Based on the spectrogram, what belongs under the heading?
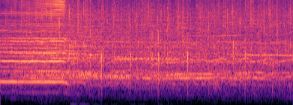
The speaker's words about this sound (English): It was an incredible night at a place called Knuckleheads, which has this super cool honky-tonk vibe. The atmosphere was electric. I mean, just check out the crowd.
